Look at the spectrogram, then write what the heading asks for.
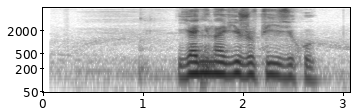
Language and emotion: Russian, angry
